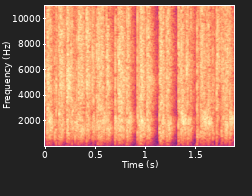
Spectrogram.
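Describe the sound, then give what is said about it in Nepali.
At a municipal executive council meeting, council members and elected representatives clap in support, producing loud, rapid, sharp claps in a steady rhythmic pulse. “कार्यपालिका सदस्य तथा जनप्रतिनिधिज्यूहरूको समर्थन छ भने ताली बजाएर समर्थन गरिदिनुहोला”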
